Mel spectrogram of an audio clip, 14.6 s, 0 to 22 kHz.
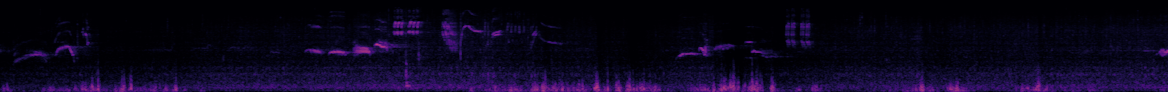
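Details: Blackbird in England singing through the rain in the middle of the night, near 5 a.m.: scattered whistled phrases with rising notes and high, scratchy twittering endings, separated by gaps, over loud rain drumming and low rumble.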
